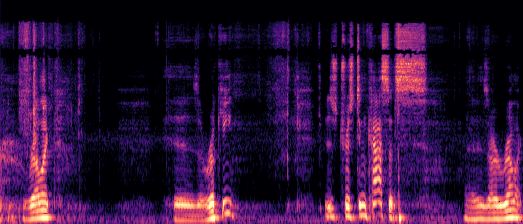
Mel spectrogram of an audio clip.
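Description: Hands shuffle through trading cards.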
